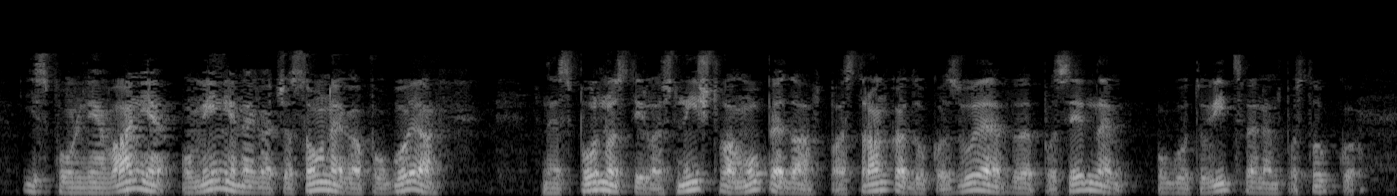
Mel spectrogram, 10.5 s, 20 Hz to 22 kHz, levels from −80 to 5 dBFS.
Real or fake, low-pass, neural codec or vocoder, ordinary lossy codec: real; 7.2 kHz; none; AAC, 24 kbps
